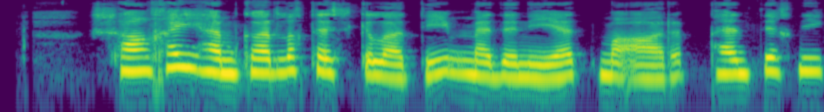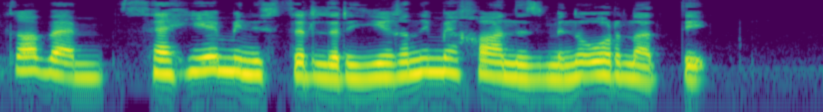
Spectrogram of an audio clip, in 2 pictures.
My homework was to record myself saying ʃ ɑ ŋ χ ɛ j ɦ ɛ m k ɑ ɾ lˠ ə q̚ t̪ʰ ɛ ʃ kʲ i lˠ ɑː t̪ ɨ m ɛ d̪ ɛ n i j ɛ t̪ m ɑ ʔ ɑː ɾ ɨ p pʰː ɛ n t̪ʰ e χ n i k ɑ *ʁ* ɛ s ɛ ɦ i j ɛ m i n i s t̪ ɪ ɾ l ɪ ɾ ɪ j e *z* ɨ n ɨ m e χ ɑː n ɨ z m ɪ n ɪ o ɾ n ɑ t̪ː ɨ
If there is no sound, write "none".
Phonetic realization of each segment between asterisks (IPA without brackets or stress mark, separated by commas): v, ʁ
